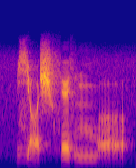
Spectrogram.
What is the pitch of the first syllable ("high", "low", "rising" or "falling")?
falling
